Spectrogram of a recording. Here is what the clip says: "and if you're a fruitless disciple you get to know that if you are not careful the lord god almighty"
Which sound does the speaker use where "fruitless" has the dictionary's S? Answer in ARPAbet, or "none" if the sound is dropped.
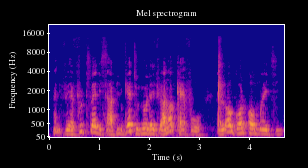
none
